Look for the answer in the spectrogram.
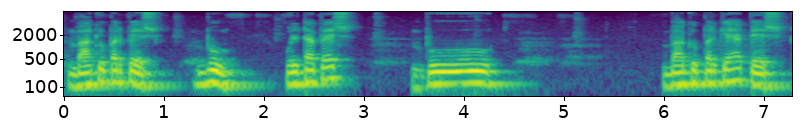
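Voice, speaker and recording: A man's voice: mid-range voice, dark tone. A man teaching Quran reading step by step. He is patient, repeats each sound, and draws out the syllables.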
